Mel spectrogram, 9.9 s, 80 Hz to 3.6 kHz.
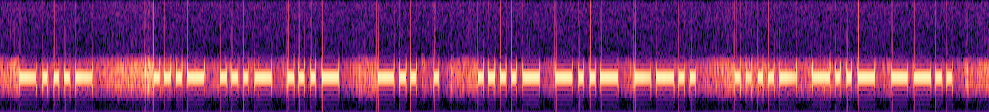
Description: Morse code, heard as a keyed tone, about 21 wpm, 750 Hz, with radio noise. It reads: <BT> VVV DE 4XZ 4XZ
